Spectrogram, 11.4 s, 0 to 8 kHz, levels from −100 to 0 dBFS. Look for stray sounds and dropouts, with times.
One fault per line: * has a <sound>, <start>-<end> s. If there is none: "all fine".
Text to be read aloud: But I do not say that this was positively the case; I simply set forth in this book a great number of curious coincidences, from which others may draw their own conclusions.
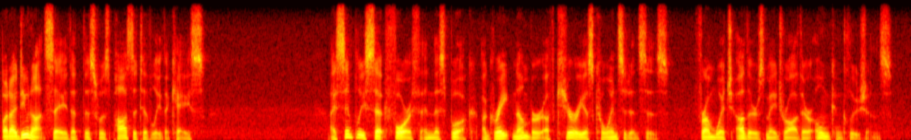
all fine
